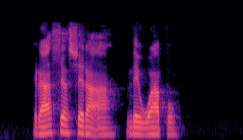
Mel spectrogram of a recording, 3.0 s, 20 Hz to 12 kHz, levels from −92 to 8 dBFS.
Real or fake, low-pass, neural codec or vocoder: fake; 7.2 kHz; codec, 16 kHz, 6 kbps, DAC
